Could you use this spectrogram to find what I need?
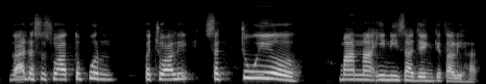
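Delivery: high, loud complaining crowd; whiny shouting. Acted. Israelites crying out to Moses for meat, loud and whiny. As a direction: wail for meat like a greedy mob. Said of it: "mereka teriak".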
